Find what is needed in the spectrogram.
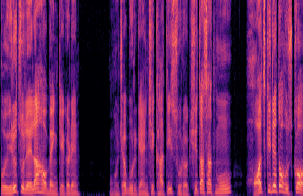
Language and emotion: Goan Konkani, fearful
